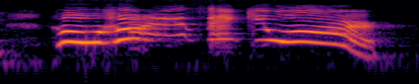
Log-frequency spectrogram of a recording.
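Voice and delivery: very high, loud, slow scream; secretary screams at the boy, very high. A narrator's reading. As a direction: scream in outrage. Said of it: "rapidly becoming a scream".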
